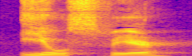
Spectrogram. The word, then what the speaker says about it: EOSphere: So we have Ross and Ken from EOSphere.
